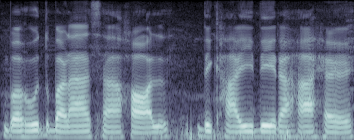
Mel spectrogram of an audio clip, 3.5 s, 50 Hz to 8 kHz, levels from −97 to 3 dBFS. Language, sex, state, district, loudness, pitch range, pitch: Hindi, male, Bihar, Kaimur, -16 LUFS, 115-125 Hz, 115 Hz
